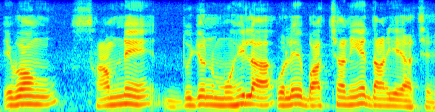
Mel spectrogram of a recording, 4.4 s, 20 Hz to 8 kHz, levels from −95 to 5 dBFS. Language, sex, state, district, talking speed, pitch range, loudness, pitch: Bengali, male, West Bengal, Purulia, 125 wpm, 140-165 Hz, -14 LUFS, 145 Hz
